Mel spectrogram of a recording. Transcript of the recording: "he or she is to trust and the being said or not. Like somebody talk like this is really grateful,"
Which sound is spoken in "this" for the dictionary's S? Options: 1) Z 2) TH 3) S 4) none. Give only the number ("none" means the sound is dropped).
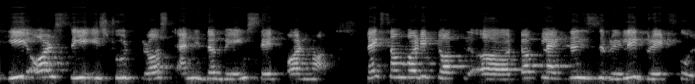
4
